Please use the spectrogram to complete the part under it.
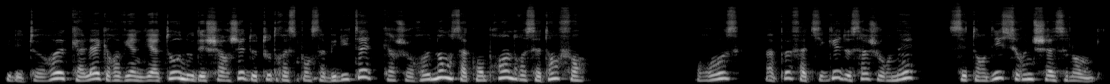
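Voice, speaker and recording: A woman reading a classic children's novel aloud, narrating calmly and lifting her voice for the children's lines. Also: mid-range voice. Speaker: audiobook reader. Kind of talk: storybook narration.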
